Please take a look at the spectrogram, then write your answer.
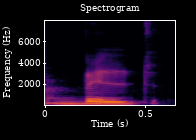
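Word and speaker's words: build: Vowel team है आई एल डी। इसको आइल्ड या इल्ड करके पढ़ेंगे। आइल्ड या इल्ड करके। चलिए यहां पर देखिए वाइल्ड, चाइल्ड, माइल्ड और बिल्ड। क्या है? बिल्ड। यह रेयर जो है इसका उच्चारण बहुत कम बाकी आइल्ड करके आप याद रख सकते हैं। एक्सेप्शन में इसको याद करें इल्ड को।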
